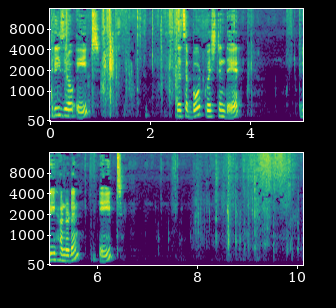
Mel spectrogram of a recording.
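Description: Book pages rustle as they are flipped by hand.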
